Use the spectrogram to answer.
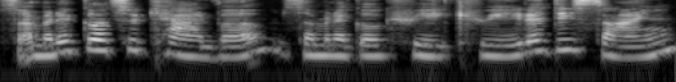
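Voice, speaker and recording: A woman with a non-native accent speaks at a medium pitch over a quiet background. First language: not English. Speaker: online business coach. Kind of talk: tutorial; sales pitch. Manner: casual, with fillers.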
